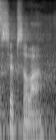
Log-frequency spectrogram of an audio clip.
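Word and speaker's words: cypsela: There is a schwa in this word. That sound in the middle syllable trips up a lot of spellers. Can be any vowel in the alphabet, depending on the word.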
